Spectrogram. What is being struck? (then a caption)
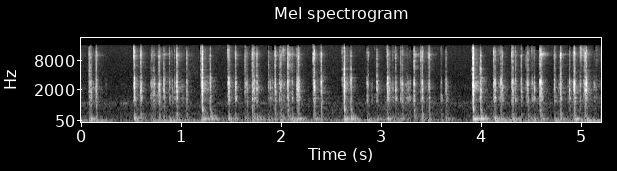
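Plastic mechanical keyboard. A white AKKO PC75B 75% mechanical keyboard, about 33 cm wide, with plastic keycaps and a translucent plastic case with RGB underglow, rests on a wooden desk and is typed on continuously with the fingertips of both hands. Rapid plastic taps on the keys and switches patter steadily with a low body and bright clicks, and a few louder strikes stand out.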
